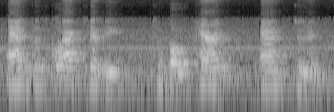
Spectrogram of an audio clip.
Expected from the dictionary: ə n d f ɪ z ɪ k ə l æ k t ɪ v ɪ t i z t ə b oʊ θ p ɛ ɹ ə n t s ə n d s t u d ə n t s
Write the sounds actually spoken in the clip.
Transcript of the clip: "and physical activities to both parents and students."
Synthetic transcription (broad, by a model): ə n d f ɪ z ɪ k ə l æ k t ɪ v ɪ t i z t ə b oʊ θ p ɛ ɹ ə n t s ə n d s t u d n t s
